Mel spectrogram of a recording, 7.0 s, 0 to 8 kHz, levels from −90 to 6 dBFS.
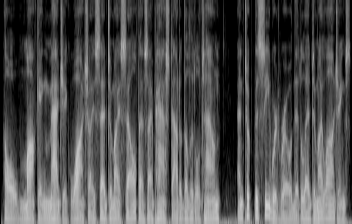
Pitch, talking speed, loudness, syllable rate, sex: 85 Hz, 220 wpm, -21 LUFS, 5.1 syllables/s, male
